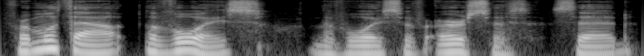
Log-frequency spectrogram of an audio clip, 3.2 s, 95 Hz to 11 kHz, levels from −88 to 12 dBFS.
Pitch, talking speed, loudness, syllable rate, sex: 125 Hz, 170 wpm, -16 LUFS, 4.6 syllables/s, male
